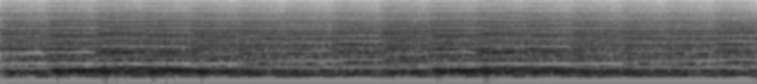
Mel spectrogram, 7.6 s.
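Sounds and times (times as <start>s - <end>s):
strings: 0.0s - 7.5s.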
